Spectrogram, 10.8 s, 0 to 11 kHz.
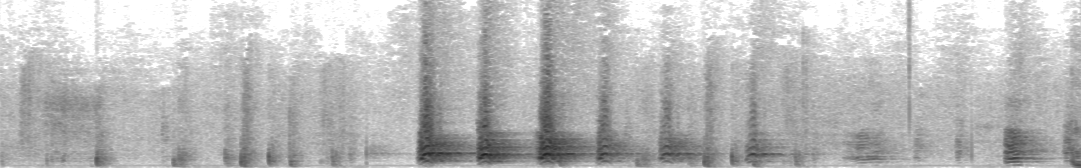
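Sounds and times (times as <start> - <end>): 
small dog barking: 4.2 - 8.0.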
